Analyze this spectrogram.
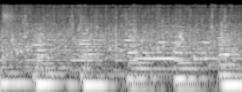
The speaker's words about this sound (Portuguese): Desejando que a água nunca mais parasse de correr, as pessoas começaram a cavar um buraco por debaixo da rocha e abriram uma pequena barroca deixando correr a água livremente.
